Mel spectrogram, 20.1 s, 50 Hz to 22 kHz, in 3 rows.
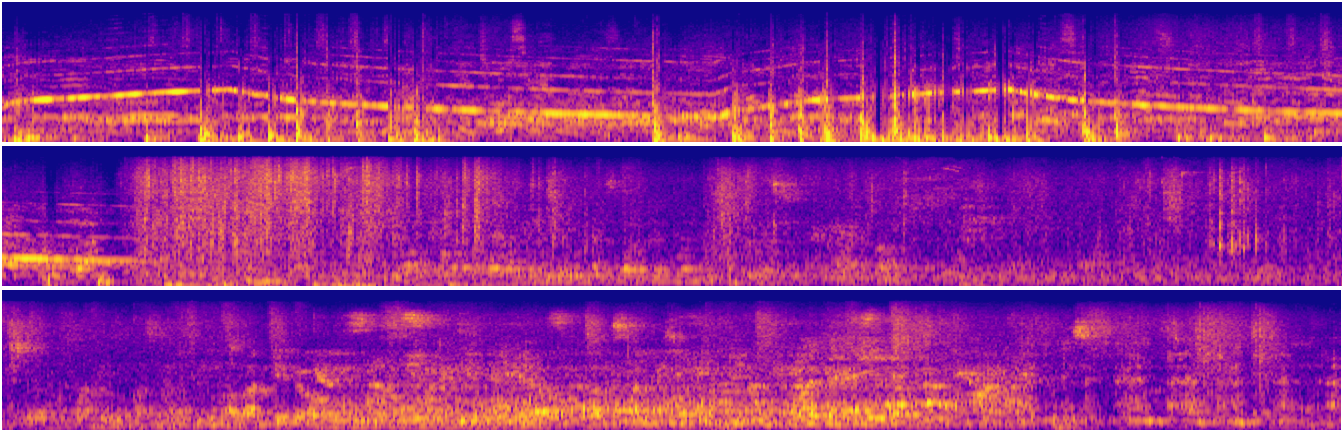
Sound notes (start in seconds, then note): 0.0 siren blaring; 14.6 voices in background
